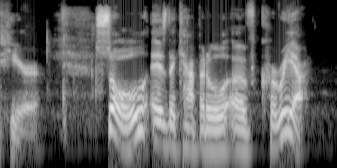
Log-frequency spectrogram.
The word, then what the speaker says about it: Seoul: Seoul is the capital of Korea.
